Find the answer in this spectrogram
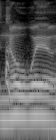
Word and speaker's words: Nowell: People do be like messing up the name. Like Noel, Noel. It's Noel. If you look at it, if it's spelled Noel.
